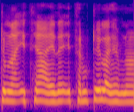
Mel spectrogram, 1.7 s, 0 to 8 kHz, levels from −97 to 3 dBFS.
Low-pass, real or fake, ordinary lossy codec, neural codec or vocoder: 7.2 kHz; fake; none; autoencoder, 48 kHz, 128 numbers a frame, DAC-VAE, trained on Japanese speech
